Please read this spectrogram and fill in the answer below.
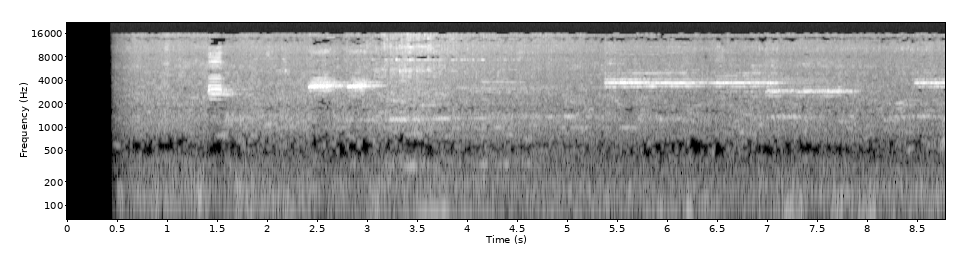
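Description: Street traffic ambience: a steady low rumble of passing vehicles with short, high-pitched horn toots, and a high steady tone held for about two seconds in the second half.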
